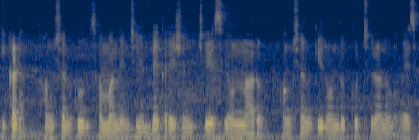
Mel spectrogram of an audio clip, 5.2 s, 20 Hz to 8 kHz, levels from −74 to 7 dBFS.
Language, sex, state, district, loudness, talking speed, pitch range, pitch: Telugu, male, Telangana, Mahabubabad, -23 LUFS, 125 wpm, 90-100 Hz, 95 Hz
